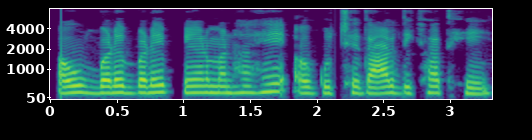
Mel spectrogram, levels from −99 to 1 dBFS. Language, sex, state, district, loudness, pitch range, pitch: Chhattisgarhi, female, Chhattisgarh, Sarguja, -18 LUFS, 205-220 Hz, 215 Hz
